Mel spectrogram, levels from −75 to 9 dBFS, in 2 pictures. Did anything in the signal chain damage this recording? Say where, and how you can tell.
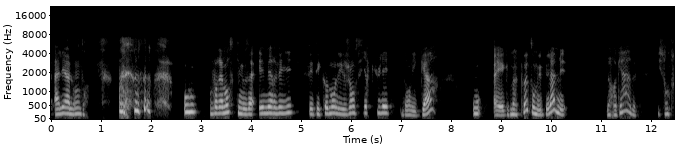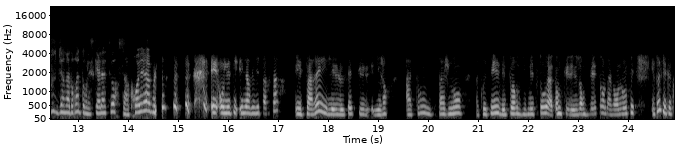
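Yes. There is a handover gap at the network stage. At 14.54 s the speech dies away within a few tens of milliseconds and stays silent for 120 ms, until 14.66 s. No frames arrived while the call switched links, so that stretch is simply lost. A waveform shows a flat line there, and a spectrogram shows a blank vertical stripe.

A fallback to narrowband at the codec stage follows from 14.66 s to the end. Before it, the HD Voice path reaches about 7 kHz cleanly, which suggests its top rate. Afterwards a spectrogram shows a hard ceiling at 4 kHz, and the sound turns dull and rough, which fits a low-rate AMR narrowband mode around 5.9 kbit/s.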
